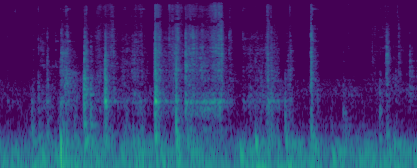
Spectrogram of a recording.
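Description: Small plastic clicks and rustling of hands handling a smart plug, outlet adapter and power cords, with a few sharper clicks about one, two and four seconds in.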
